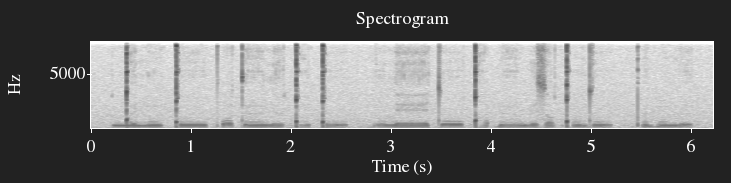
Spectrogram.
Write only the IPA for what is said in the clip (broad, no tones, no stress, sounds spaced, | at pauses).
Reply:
ŋ͡ǃ ə n õ ǃ oː pʼ ɔ t ə̃ː l ə ɡ͡ǃ õ ǃ o | b o l ɛː t oː ɡ͡ǃ ɒ ɓ ə̃ː w ə z ɒ ǃʼ õ d o | pʼ ə̃ ɓ õ ŋ ə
